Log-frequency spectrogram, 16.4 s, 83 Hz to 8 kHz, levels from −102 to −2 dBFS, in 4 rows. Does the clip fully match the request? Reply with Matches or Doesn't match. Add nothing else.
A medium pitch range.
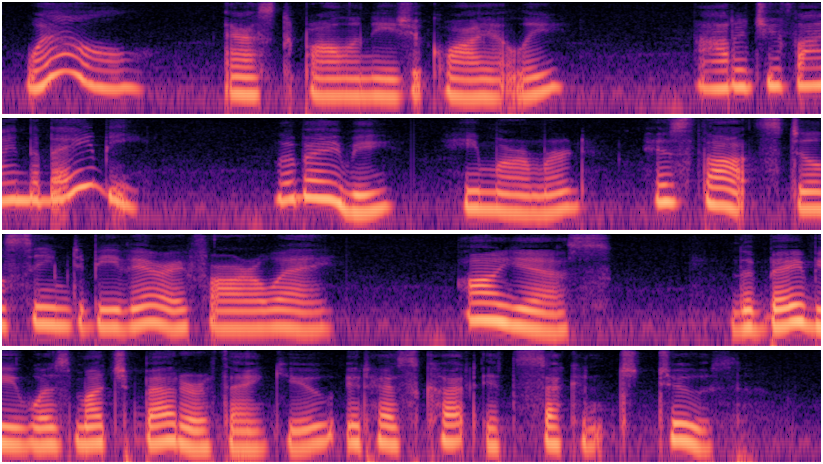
Doesn't match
